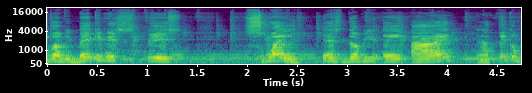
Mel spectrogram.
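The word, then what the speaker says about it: swai: Gonna be baking some butter lemon, whitefish, pronounced sway, and I think I'm pronouncing that right, S-W-A-I, okay?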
